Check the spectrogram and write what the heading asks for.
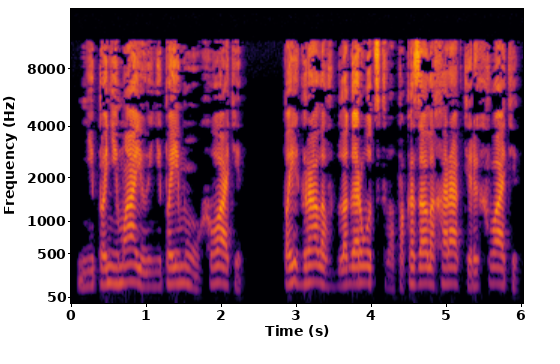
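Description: A woman voicing a desperate young man in love, speaking in a low pleading growl. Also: steady tone, a little slow, fairly bright tone. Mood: angry. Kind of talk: audiobook reading.

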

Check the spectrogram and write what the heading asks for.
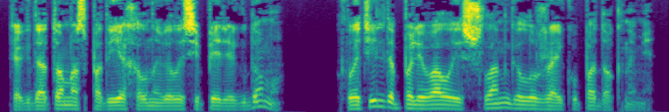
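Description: A man narrating an audiobook in a measured, even reading voice. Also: sits low, no room sound. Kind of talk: scripted narration.

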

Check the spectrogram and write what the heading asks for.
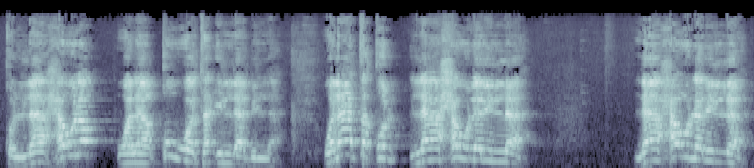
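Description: A man's voice: sits high, a bit bright. A man giving a religious lesson, asking his listeners questions and repeating key words to drill their pronunciation. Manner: corrects pronunciation by drilling word forms. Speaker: religious teacher. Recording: echoey room, distant mic.

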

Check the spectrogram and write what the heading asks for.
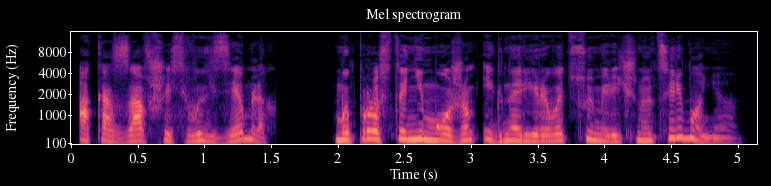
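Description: A woman voicing a deliberate male companion in a fantasy audiobook, weighing each word. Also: medium pitch, expressive, dry recording, studio quality, natural voice. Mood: measured.

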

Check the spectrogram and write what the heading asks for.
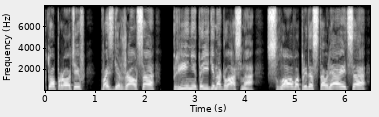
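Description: A man's voice: sits high, lively intonation, slow pace, darkish tone, dry recording, clean studio sound, voice pushed up. A man doing a brash bullying parliament speaker. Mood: rowdy. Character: rude, harried male parliament speaker.

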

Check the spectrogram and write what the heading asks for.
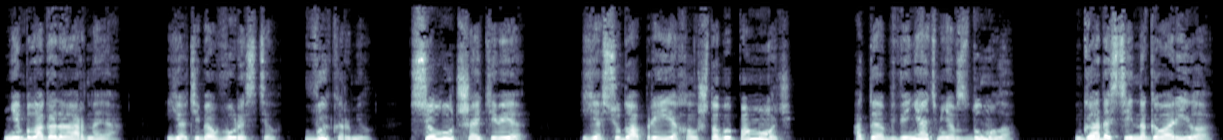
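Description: A woman voicing an angry, domineering middle-aged father who shouts with contempt. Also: medium pitch, moderate pace, natural voice. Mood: furious.

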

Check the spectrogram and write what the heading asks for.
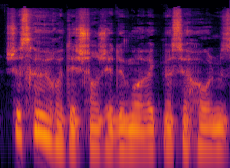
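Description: A man's voice: lowish voice, expressive, quick pace, dark tone, slightly rough, dry recording, clean studio sound. A man reading the part of a lonely elderly man with a small, quavering voice. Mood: eager.

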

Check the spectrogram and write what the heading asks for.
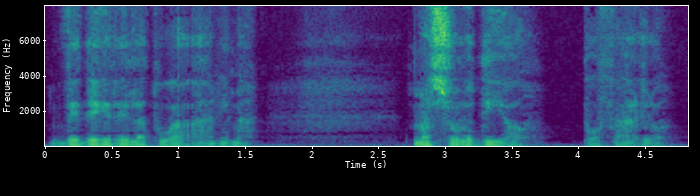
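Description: Worried older painter type, low husky voice, earnest pleading tone. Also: male voice, lively intonation, slow pace, mellow, heavily acted. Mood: grave. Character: grave, troubled painter, older male friend. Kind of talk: audiobook reading.

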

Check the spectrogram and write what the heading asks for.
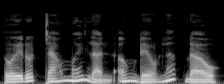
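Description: A timid, deferential servant woman in a spoken story, as a man acts her out. She pleads politely and anxiously. The voice is mellow and recorded dry. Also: mid-range voice, expressive, fairly quick, dry recording, natural voice. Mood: pleading. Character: timid, pleading middle-aged female servant.

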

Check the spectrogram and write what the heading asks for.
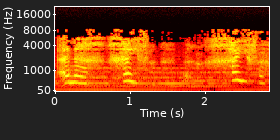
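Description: A trembling mannequin come to life. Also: female voice, very high voice, a little slow, over music. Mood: frightened. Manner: trembling, fearful, breathless. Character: shop mannequin come alive, frightened young woman. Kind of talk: 1960s Egyptian radio drama acting.

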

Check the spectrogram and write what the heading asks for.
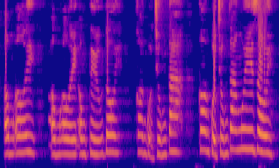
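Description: A woman voicing a jealous, scheming second wife of the household, catty and shrill when she wails. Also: moderate pace, warm tone, natural voice. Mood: wailing. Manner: catty, then wailing shrilly.

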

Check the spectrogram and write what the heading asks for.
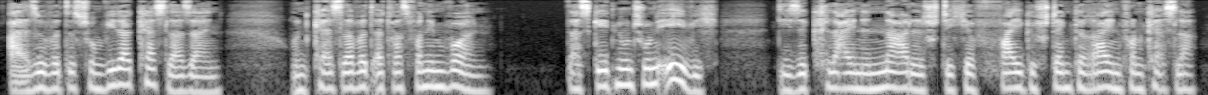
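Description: A man reading a novel aloud in a steady, plain storytelling manner. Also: fairly high pitch, moderate pace, no room sound, studio quality. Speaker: reader. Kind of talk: literary reading.

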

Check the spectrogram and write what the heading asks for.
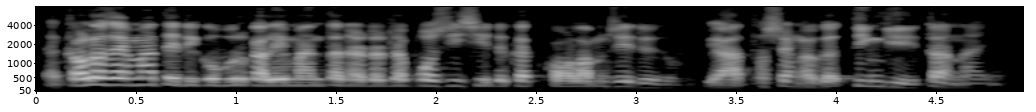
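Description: A middle-aged male pastor preaching a lively, joking sermon in church. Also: high voice, quick pace, gravelly, highs cut off. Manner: lively, joking, acts out quoted voices.

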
